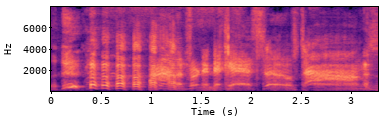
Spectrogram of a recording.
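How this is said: It is said in a put-on French accent.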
